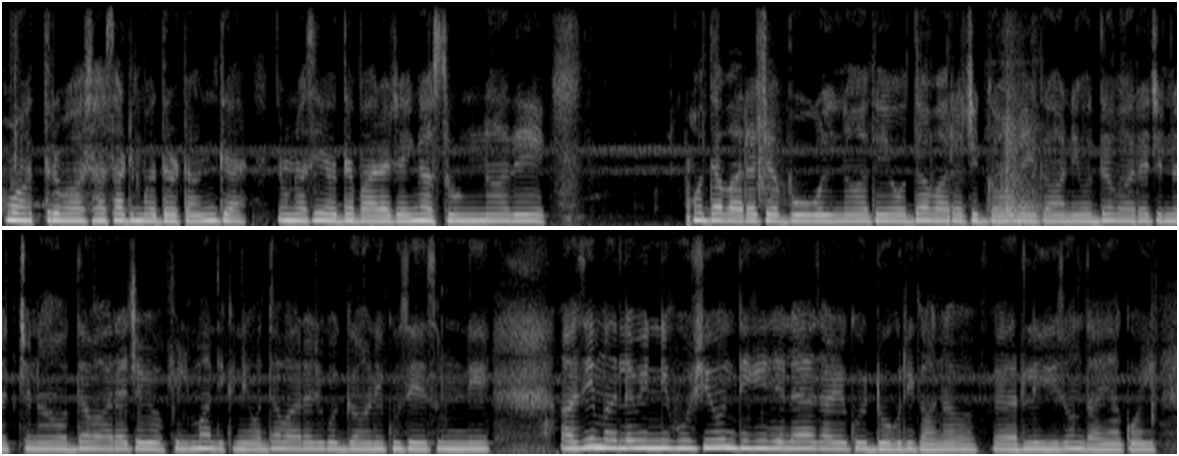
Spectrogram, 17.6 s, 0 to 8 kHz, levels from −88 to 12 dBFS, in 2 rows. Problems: constant background noise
